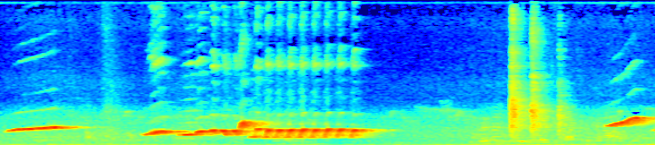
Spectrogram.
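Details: White-rumped shama singing as a lure for a bird that has gone quiet: a rising whistle, then a rapid buzzy trill of repeated notes, a harsh click burst, and a final upward whistle.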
